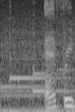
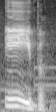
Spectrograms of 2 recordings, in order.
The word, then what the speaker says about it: Ib: on nintendo switch spring it's not pronounced if you jackass pronounce eeb it's not if it's eve players think of eve but this would be like it's how a japanese person would mispronounce a v i don't care about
